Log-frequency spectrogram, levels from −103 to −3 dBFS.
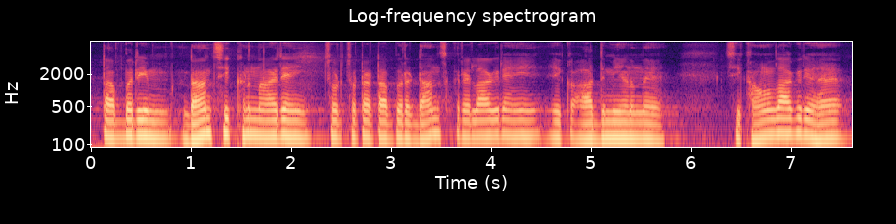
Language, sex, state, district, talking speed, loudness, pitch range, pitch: Marwari, male, Rajasthan, Churu, 155 wpm, -16 LUFS, 130-145 Hz, 140 Hz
